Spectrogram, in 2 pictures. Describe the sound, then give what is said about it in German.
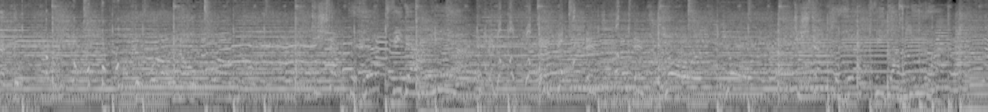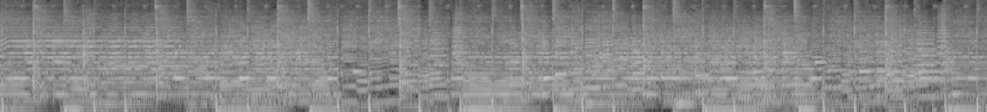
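A German hip-hop track plays loud and steady, with a punchy, rhythmic beat, deep bass pulses and dense layered instrumentation running throughout, rapped vocals woven into the mix. “Set of some German hip-hop there that we kicked off with … from …”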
